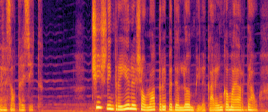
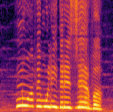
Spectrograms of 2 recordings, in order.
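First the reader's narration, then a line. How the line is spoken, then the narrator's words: Shouted. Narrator (Romanian): au strigat ele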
